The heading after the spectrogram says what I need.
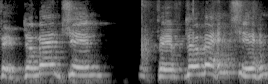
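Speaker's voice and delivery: high, slow voice, each word drawn out. Joking about a talent show, imitating Terry Crews. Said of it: "And Terry Crews is like".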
